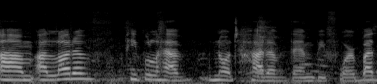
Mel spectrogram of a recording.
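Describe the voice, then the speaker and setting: This voice has an American accent and ordinary pitch variation. Room echo can be heard. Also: woman. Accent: American accent, sometimes uses Kenyan. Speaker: missionary. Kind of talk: casual interview chat.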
